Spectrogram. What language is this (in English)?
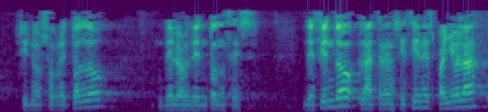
Spanish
